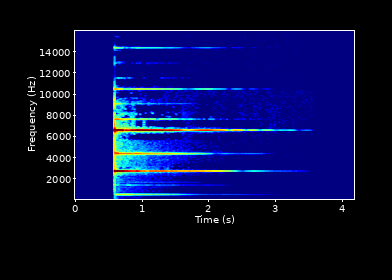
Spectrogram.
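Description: A single bell-like chime, the logo sound effect, struck about half a second in and ringing out, fading away over about two seconds.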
